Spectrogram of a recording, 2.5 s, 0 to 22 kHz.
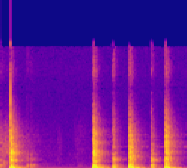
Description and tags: anahel balon2 2.5Seg 11
bounce, bouncing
